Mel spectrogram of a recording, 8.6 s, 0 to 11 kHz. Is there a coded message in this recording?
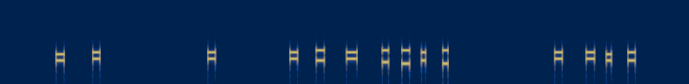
Yes: DTMF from 0.7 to 7.9 s, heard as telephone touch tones, dialled by hand, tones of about 90 ms. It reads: 70 0 0906383 0078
